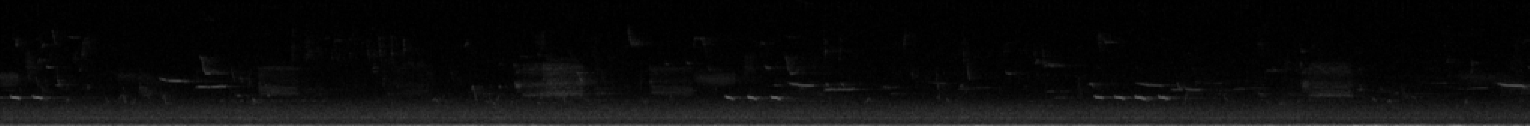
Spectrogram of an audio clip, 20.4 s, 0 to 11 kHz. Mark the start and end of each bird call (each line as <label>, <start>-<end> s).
Tufted Titmouse (Baeolophus bicolor), 0.0-0.9 s
Song Sparrow (Melospiza melodia), 0.0-1.2 s
Gray Catbird (Dumetella carolinensis), 0.0-20.4 s
Black-capped Chickadee (Poecile atricapillus), 1.9-3.1 s
White-breasted Nuthatch (Sitta carolinensis), 2.4-4.5 s
Red-winged Blackbird (Agelaius phoeniceus), 3.1-4.2 s
Red-winged Blackbird (Agelaius phoeniceus), 6.6-9.3 s
Song Sparrow (Melospiza melodia), 7.7-11.5 s
Tufted Titmouse (Baeolophus bicolor), 9.5-10.8 s
Black-capped Chickadee (Poecile atricapillus), 10.2-11.7 s
Tufted Titmouse (Baeolophus bicolor), 14.4-15.9 s
Black-capped Chickadee (Poecile atricapillus), 15.1-16.3 s
Red-winged Blackbird (Agelaius phoeniceus), 17.1-18.2 s
Black-capped Chickadee (Poecile atricapillus), 19.7-20.4 s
